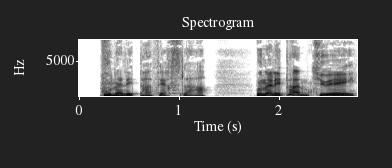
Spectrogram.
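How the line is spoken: Exclaimed. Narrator (French): s'écria-t-il

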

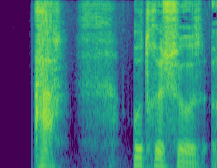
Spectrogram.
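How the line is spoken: Resumed, laughing. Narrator (French): reprit-elle en riant aussi

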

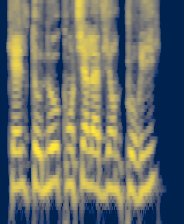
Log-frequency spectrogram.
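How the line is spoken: Roaring. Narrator (French): rugit

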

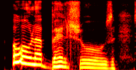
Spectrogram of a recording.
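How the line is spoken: Exclaimed. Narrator (French): s'écria-t-elle

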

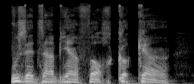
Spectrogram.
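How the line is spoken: Exclaimed. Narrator (French): s'écria Jean de Marigny

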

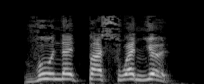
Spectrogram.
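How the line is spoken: Innkeeper shouting. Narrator (French): cria l'aubergiste

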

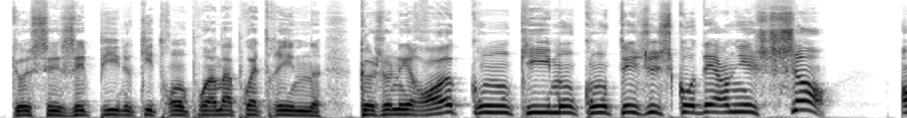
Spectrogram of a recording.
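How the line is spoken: Ringing loud voice. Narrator (French): dit-il d'une voix éclatante

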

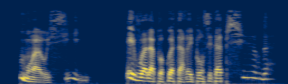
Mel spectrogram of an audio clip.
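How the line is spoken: Cheerful small voice. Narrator (French): fit le petit visage d'un ton enjoué

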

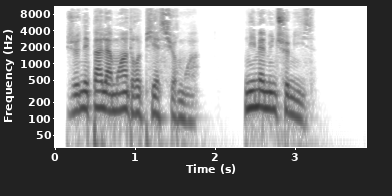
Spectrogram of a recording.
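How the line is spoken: Plain. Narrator (French): répondit Yémin

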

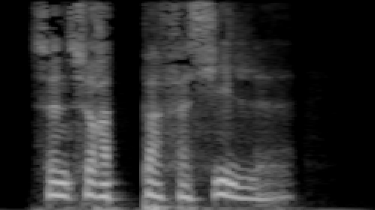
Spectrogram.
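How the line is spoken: Hesitant voice. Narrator (French): fit Kefria d'une voix hésitante

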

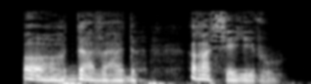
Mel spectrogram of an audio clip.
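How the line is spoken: Weary elderly woman. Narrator (French): avait répondu grand-mère d'un ton las

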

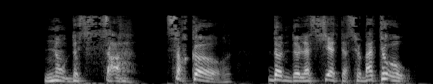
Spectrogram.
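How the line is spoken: Roaring to hide humiliation. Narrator (French): rugit-il pour cacher son humiliation

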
